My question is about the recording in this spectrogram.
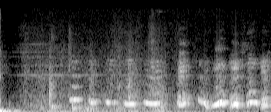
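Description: A man laughing softly: a quiet, wavering voice from about a second in that breaks into a run of short chuckles near the end.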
